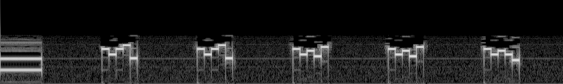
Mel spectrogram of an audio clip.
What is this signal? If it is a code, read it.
Five-tone selective call (ZVEI), heard as quick runs of five tones, tones of about 70 ms. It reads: 85803 85803 85749 85749 85752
